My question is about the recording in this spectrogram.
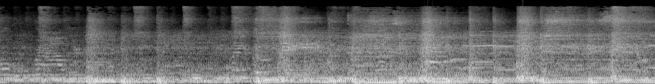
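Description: Live rock band playing loudly: electric guitars, a drum kit and a lead singer.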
